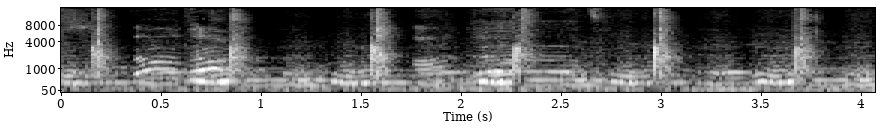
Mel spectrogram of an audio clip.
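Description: Steady hand-clapping, about three claps every two seconds, over a masenqo (Ethiopian one-string bowed fiddle) playing a repeating melody. A singing voice with gliding notes comes in at times.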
